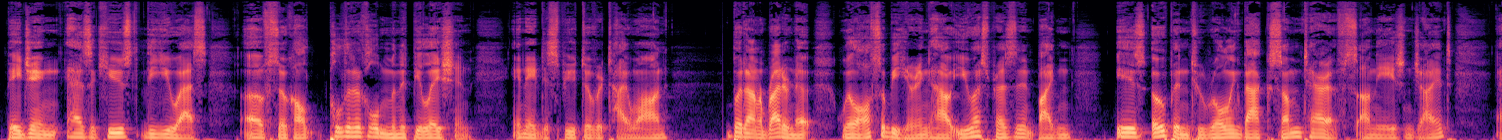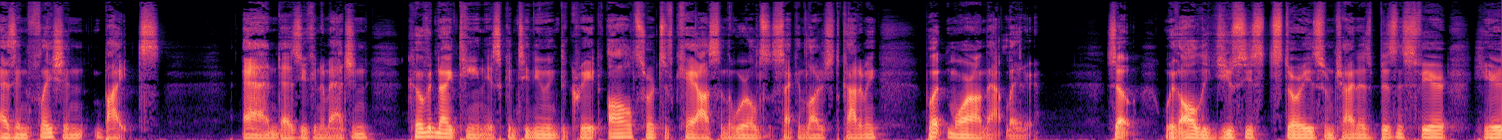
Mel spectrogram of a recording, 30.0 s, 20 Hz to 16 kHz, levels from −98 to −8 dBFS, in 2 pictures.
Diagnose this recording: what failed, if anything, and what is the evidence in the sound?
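Nothing audible in the speech points to a failure at any stage of the chain, from capture through to playback.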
